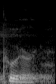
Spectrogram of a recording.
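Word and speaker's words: Powter: spelled powder but um the family pronounces it pooter Andrew pooter lived from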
